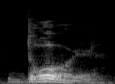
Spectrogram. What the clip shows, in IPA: drol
